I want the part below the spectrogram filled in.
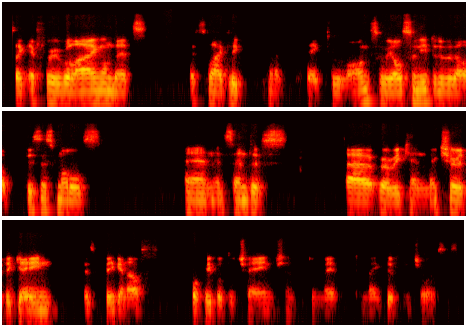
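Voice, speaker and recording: Man from belgium, panelist, flat monotone, repeats words, dull dry recording. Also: mid-range voice, a little fast, no room sound. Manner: earnest, repeats words while thinking. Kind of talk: panel discussion.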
